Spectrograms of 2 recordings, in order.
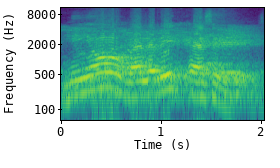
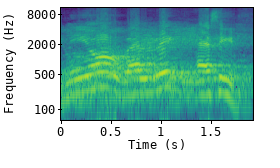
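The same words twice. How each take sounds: First: neo valeric acid drawn out slowly again; teacher drilling the acid name slowly; slow dictation. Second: neo valeric acid drawn out slowly; teacher drilling the acid name slowly; slow dictation. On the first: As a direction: repeat it slowly for the class. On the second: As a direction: say it slowly so the class can copy. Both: Shown as a demonstration. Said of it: "क्या बोलेंगे?".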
